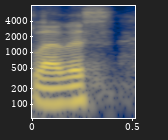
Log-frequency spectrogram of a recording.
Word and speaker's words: Levis: Will Levis now that we've learned how to say his name it's not Lis Levis is good for Tai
